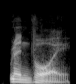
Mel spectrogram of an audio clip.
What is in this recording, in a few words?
"renvoi", American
